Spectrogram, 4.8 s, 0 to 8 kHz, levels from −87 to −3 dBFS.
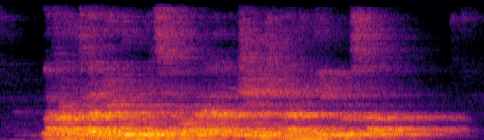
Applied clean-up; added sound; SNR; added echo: none; none; none; reverberation time 2.2 s.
